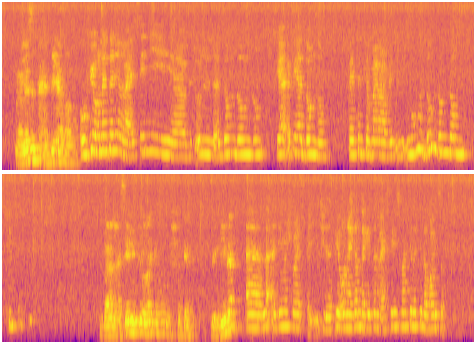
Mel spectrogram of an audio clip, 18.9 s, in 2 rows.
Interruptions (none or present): none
